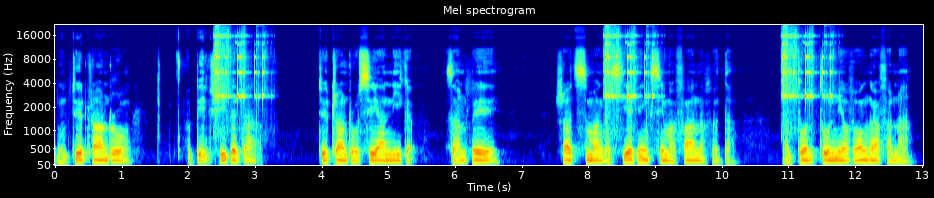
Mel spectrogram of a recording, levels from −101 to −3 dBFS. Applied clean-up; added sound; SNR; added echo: none; Coin (dropping) / Glass; 0 dB; none.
